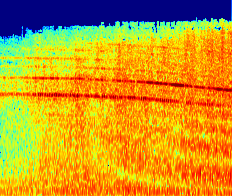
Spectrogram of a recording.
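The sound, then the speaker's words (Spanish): Airplane engine noise: a steady, loud roar with a thin high whine running through it, growing slightly louder over the few seconds, with no voices. “Este es el ruido del motor de un avión para hablar del misterio del OVNI de Galdar”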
